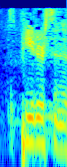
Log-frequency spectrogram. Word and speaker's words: Peterson: Peterson is spelled the right way, P-E-T-E-R-S-O-N.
